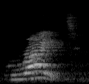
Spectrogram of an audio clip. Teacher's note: so you'll hear the r but not the w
